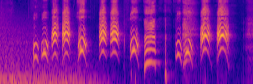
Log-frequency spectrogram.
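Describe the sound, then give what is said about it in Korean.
A person imitates monkey screeches: a loud series of about a dozen short, piercing shrieks in quick bursts, opening over a low rumble that fades away. “원숭이 어떻게 하는 건데 언니 잘 몰라 그러지 않았어요 혹시?”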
